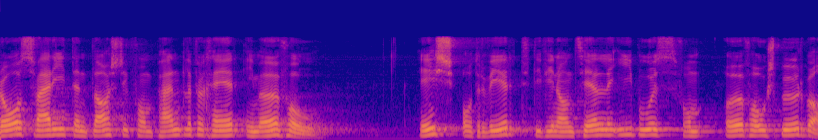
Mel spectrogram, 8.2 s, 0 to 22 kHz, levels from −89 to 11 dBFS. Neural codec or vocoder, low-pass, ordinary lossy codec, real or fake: none; 7.2 kHz; none; real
